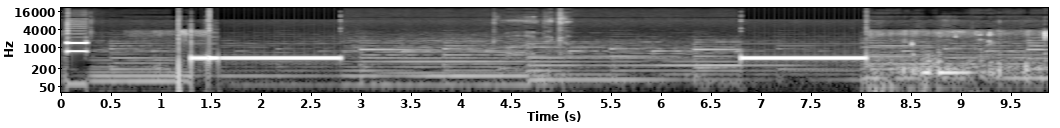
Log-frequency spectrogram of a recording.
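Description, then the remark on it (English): Quick touch-tone dialing beeps as a woman is called on the phone, then the line rings: two long, steady ring tones separated by a pause, over a low musical bed, with no one talking. “Let me call her. Let's see if we can surprise her and get her on the phone here, too, this morning.”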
